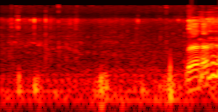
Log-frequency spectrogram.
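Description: Wind buffeting the microphone: an uneven low rumble with soft thumps.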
